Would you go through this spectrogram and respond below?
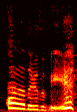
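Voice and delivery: high startled yelp at a bee; sudden alarmed squeal. Real, not acted.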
